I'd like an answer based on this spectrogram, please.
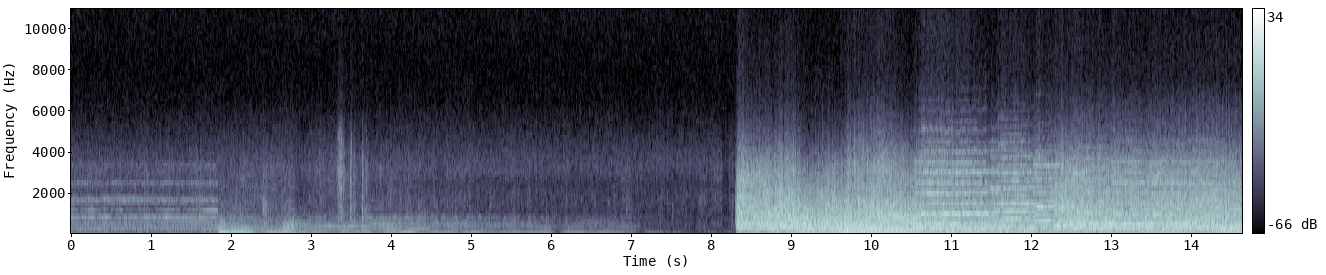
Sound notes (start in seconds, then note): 8.2 thunder claps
